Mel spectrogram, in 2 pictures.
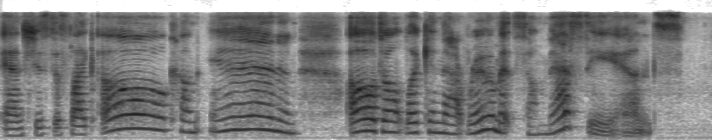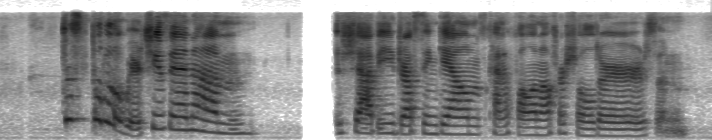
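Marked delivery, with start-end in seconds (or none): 1.0-6.2 put-on honey-sweet, welcoming, higher-pitched voice. Acting out what the aunt says while describing her: imitating a honeyed voice. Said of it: "like a honeyed voice".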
